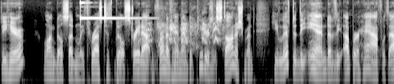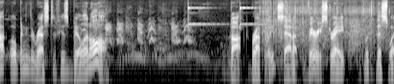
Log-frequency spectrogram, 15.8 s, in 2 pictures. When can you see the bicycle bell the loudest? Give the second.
2 s.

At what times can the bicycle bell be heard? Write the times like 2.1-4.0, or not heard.
1.6-3.1, 11.6-13.1.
